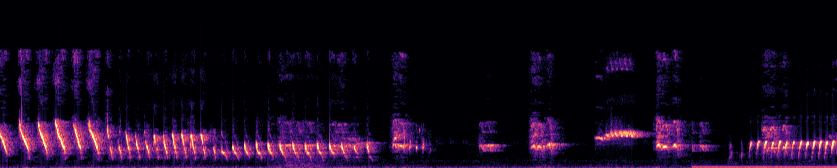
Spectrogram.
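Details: Canary singing to motivate females: fast trilled phrases of rapid repeated notes sliding downward, then short buzzy bursts and a steady trill, with a faint low hum underneath.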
